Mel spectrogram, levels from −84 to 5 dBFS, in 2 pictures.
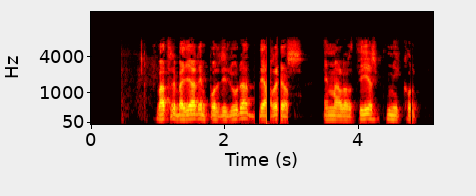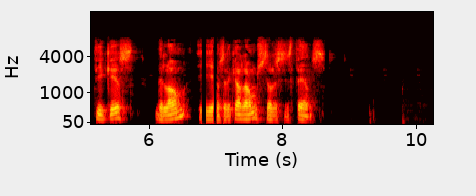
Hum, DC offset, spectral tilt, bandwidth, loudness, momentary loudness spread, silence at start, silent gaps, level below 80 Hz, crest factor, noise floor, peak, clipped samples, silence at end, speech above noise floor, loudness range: none; under 0.1%; -4.5 dB/octave; 7.6 kHz; -27 LUFS; 14 LU; 1 s; 4.96-5.01 s; -64 dBFS; 24 dB; -73 dBFS; -6 dBFS; under 0.1%; 1.65 s; 45 dB; 5 LU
